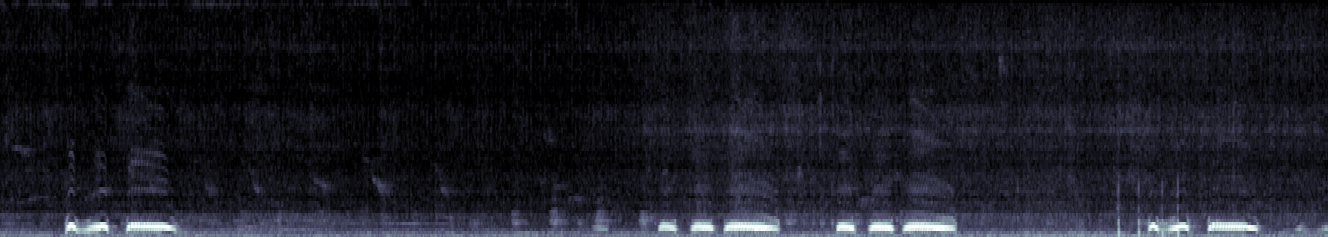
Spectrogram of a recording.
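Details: Female spotted dove calling to excite males, a style known as kích bổi: groups of loud cooing notes, each a short wavering note followed by a longer one, repeated in bursts across the recording with quiet gaps between.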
